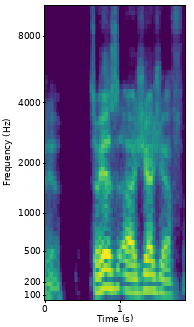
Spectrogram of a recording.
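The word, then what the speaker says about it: Rzeszów: So here's Jezef. I know it doesn't sound like it's it's pronounced like that, but that is how it's pronounced.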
